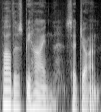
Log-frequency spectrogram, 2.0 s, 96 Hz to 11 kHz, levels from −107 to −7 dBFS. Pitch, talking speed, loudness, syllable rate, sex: 100 Hz, 120 wpm, -20 LUFS, 3.1 syllables/s, male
